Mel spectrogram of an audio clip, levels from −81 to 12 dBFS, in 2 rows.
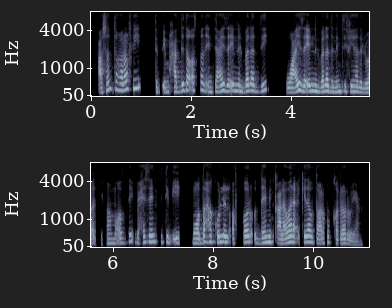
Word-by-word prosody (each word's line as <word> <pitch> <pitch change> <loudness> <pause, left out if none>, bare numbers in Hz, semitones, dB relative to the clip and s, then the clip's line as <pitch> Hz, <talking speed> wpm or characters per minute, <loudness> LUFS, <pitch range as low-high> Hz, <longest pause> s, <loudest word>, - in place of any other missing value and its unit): عشان 260 +5 0
تعرفي 275 +6 +2 0.3
تبقي 170 0 -4
محدّدة 175 +7 +1
أصلًا 235 -2 -2
أنتِ 175 0 -5
عايزة 200 +3 +2
إيه - - +2
من 210 - 0
البلد 200 0 +2
دي 220 +8 -2 0.4
وعايزة 185 +6 +5
إيه 200 - +4
من 205 0 +3
البلد 185 0 +3
اللي 175 0 -2
أنتِ 185 0 -2
فيها 185 0 -1
دلوقتي 155 -3 -2
فاهمة 160 0 -5
قصدي؟ 170 +7 -4
بحيث 195 +4 -4
إن 210 - +4
أنتِ 215 -2 -5
تبقي 175 -2 -1 0.3
موضّحة 190 +6 +2
كل 200 0 +1
الأفكار 195 +3 0
قُدّامِك 185 +3 -1
على 155 0 +3
ورقة 200 +4 +3
كده 200 0 +3
وتعرفوا 175 +1 -3
تقرّروا 150 -5 -3
يعني. 110 -1 -13
190 Hz, 190 wpm, -22 LUFS, 170-210 Hz, 0.4 s, وعايزة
